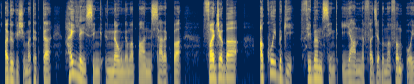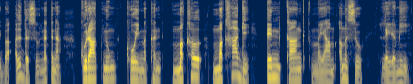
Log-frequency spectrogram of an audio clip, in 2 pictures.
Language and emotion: Manipuri, neutral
